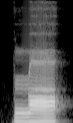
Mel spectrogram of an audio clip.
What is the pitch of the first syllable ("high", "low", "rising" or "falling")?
low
